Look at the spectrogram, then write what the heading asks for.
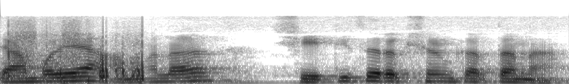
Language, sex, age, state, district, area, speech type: Marathi, male, 60+, Maharashtra, Raigad, rural, spontaneous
